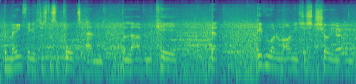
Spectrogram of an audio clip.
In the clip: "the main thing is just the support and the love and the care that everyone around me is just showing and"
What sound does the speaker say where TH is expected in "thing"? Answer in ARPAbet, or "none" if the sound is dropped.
TH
